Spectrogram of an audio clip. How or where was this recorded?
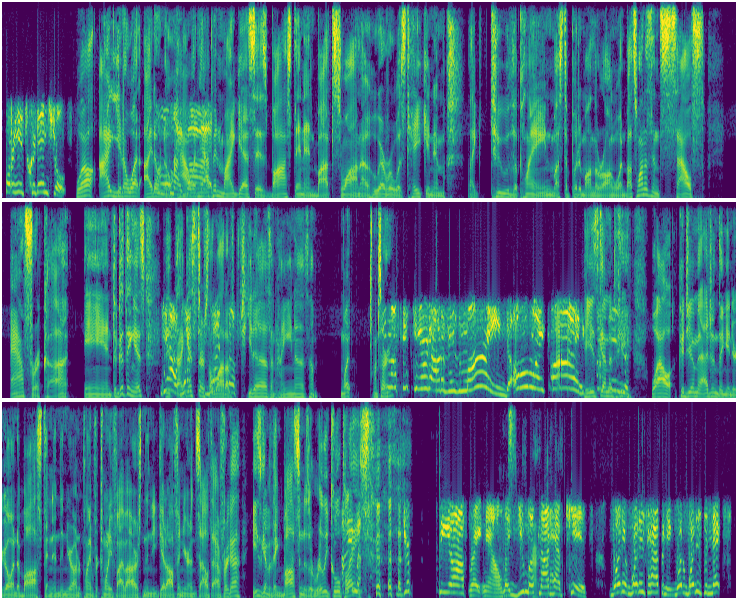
phone line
